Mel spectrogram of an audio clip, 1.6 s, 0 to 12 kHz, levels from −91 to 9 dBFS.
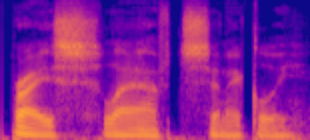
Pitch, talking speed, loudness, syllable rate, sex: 90 Hz, 115 wpm, -19 LUFS, 5.5 syllables/s, male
